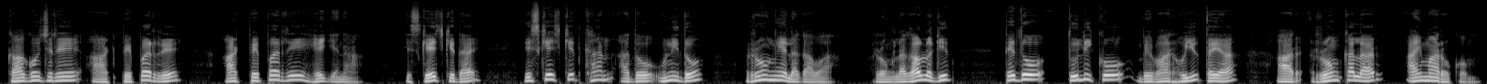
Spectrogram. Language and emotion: Santali, neutral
